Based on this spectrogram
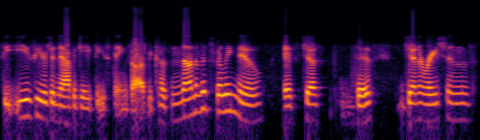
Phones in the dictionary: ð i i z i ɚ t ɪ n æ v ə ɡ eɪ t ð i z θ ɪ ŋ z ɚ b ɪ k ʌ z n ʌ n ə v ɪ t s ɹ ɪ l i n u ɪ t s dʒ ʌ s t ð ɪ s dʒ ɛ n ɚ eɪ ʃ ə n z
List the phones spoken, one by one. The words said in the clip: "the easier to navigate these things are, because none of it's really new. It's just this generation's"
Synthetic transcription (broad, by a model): ð i i z i ɚ t ɪ n æ v ə ɡ eɪ t ð i z θ ɪ ŋ z ɚ b ɪ k ʌ z n ʌ n ə v ɪ t s ɹ ɪ l i n u ɪ t s dʒ ʌ s t ð ɪ s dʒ ɛ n ɚ eɪ ʃ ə n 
